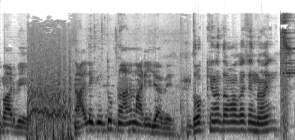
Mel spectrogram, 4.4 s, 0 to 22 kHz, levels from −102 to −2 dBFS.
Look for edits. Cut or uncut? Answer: cut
